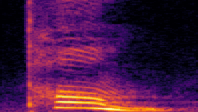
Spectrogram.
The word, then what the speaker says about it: thumb: We don't pronounce the letter B because it is silent letter.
